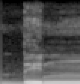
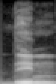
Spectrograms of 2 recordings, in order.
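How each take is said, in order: First: দিন with the final n held as a long nasal hum; hummed, over-long ending on দিন; wrong ghunnah. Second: Said in the usual way. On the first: Shown as a demonstration. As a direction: mimic the learner's mistake, dragging the n of দিন. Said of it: "এরকম গুণনা হয়ে যায়". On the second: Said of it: "খেয়াল করবেন যেন আপনার কোনো সময় টান না হয়ে যায়".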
